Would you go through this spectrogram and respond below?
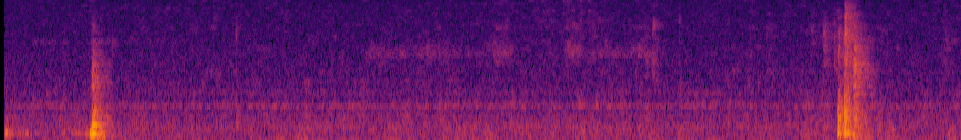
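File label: "book", spoken word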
